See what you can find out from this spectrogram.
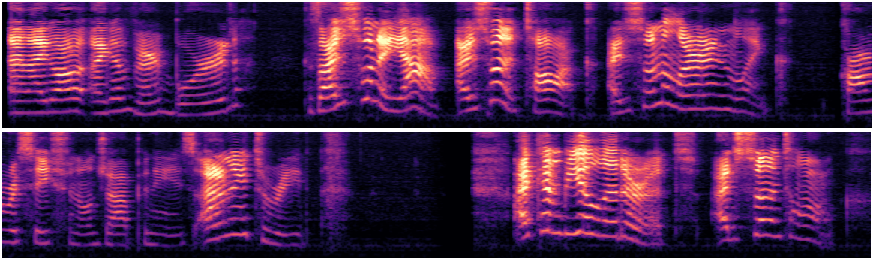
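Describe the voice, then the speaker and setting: A woman's voice: high voice, very animated, moderate pace, bright, forceful tone. A young woman streaming as a VTuber, chatting casually with her viewers in a rambling, giggly way.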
